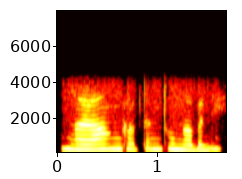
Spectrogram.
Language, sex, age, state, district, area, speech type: Manipuri, female, 30-45, Manipur, Kangpokpi, rural, conversation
